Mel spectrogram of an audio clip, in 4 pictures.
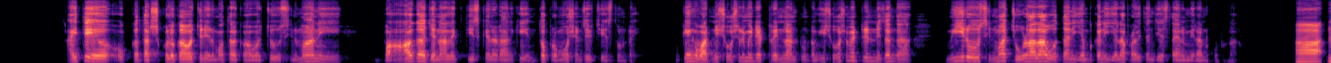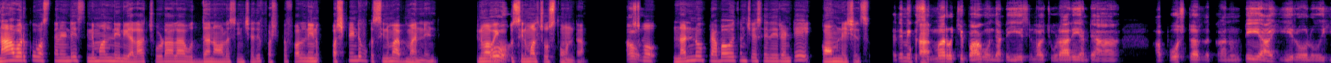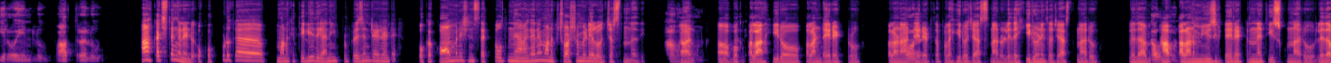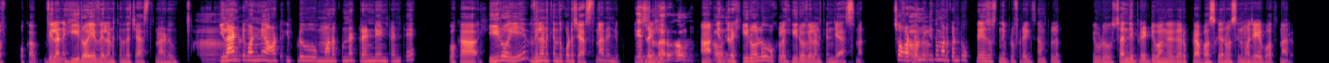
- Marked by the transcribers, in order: in English: "ప్రమోషన్స్"; in English: "సోషల్ మీడియా"; tapping; in English: "సోషల్ మీడియా ట్రెండ్"; in English: "ఫస్ట్ ఆఫ్ ఆల్"; in English: "ఫస్ట్"; in English: "సో"; in English: "కాంబినేషన్స్"; in English: "పోస్టర్"; in English: "ప్రెజెంట్"; in English: "కాంబినేషన్ సెట్"; in English: "షోషల్ మీడియాలో"; unintelligible speech; in English: "హీరో"; in English: "డైరెక్టర్‌తో"; in English: "హీరో"; in English: "మ్యూజిక్"; other background noise; in English: "విలన్ హీరోయే విలన్"; in English: "ట్రెండ్"; in English: "హీరోయే విలన్"; in English: "హీరో, విలన్"; in English: "సో ఆటోమేటిక్‌గా"; in English: "క్రేజ్"; in English: "ఫర్ ఎగ్జాంపుల్"
- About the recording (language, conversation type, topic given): Telugu, podcast, సోషల్ మీడియా ట్రెండ్‌లు మీ సినిమా ఎంపికల్ని ఎలా ప్రభావితం చేస్తాయి?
